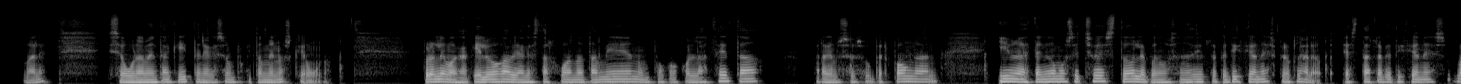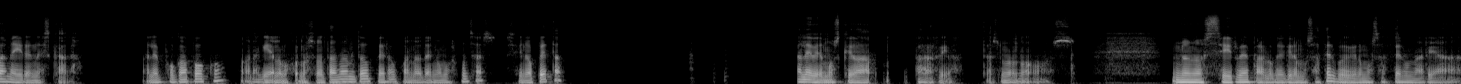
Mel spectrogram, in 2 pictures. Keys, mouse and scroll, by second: 2.1-3.5 drag, 3.5-4.9 middle drag, 4.9-5.3 scroll up 6, 5.3-6.4 middle drag, 6.4-6.9 scroll down 1, 6.9-7.2 scroll down 1, 7.2 click, 8.5 scroll up 1, 8.6-9.1 middle drag, 9.1-10.0 scroll down 6, 10.0-12.2 middle drag, 12.2-13.3 drag, 13.3-14.7 middle drag, 14.7 KP_1, 17.2-20.5 drag, 20.5-22.2 scroll down 23, 22.7 scroll down 4, 23.4 scroll down 5, 23.9 scroll up 1, 25.4 middle click, 26.1-27.0 scroll up 15, 27.2-29.2 shift+middle drag.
